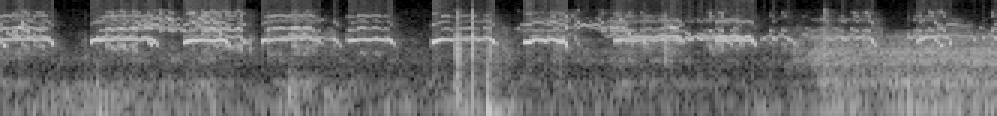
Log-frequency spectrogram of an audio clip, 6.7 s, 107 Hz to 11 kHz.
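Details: Kestrel family at a nest in Théding, France, on June 26, 2023, as the single father brings food to four 16-day-old young: series of short whining, nasal calls about a second long, repeated with brief pauses and a rustle.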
